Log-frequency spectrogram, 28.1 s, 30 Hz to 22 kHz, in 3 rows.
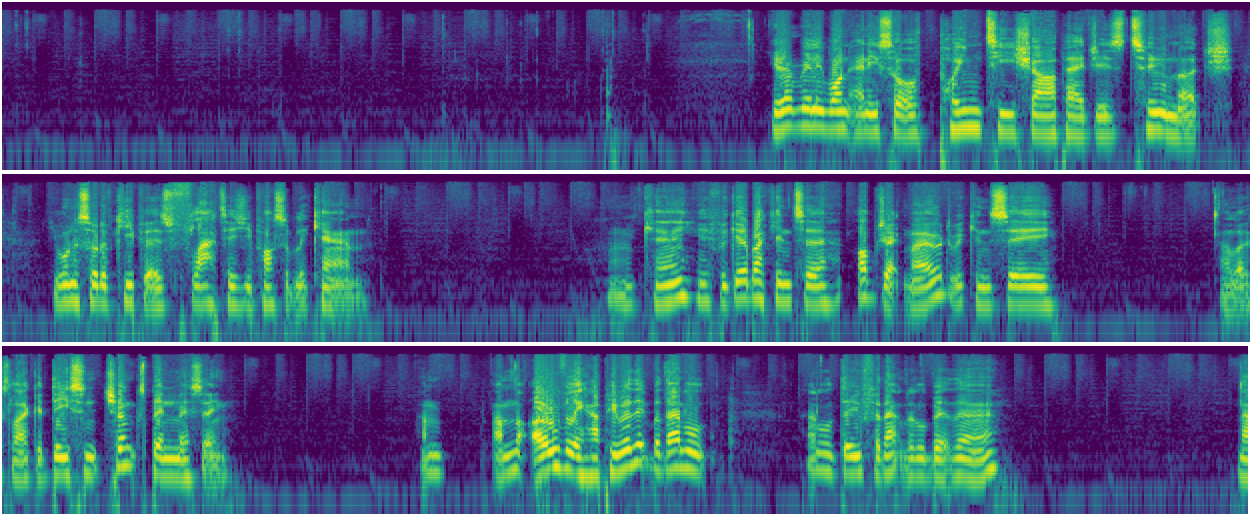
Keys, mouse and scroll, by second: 0.2 right click, 0.5 g, 1.7 click, 2.0 middle click, 3.8 g, 4.5 click, 4.8 middle click, 6.9 middle click, 8.4 middle click, 12.2 middle click, 14.6 Tab, 14.9 middle click, 16.0-16.6 scroll down 7, 16.7 middle click, 22.9 middle click, 24.0 Tab, 24.4-25.3 scroll up 8, 25.3 shift+middle click, 25.7 middle click.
